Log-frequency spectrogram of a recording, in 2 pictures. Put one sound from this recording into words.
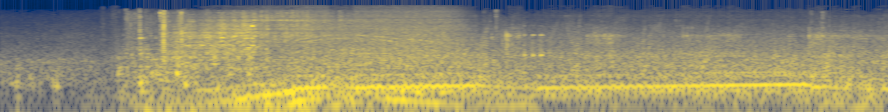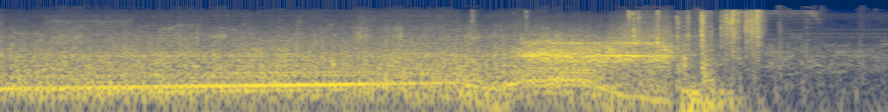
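A car engine hums steadily and revs as the car speeds along a road.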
